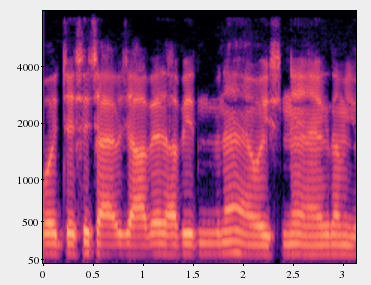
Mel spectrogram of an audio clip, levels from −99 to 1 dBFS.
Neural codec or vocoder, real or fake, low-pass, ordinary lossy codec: none; real; 7.2 kHz; Opus, 64 kbps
